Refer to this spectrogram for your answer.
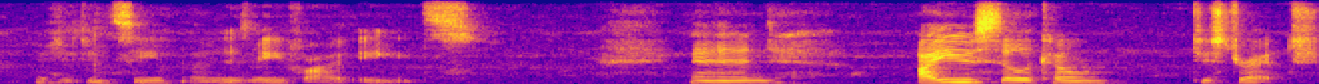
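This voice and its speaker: Soft-spoken and at a medium pitch, a woman talks at a very slow pace with long, frequent pauses, vocal fry, lively intonation, and big swings in loudness. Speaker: vlogger. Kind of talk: casual tutorial vlog. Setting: at home, partner sleeping nearby. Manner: quiet, soft-spoken; hesitant, many fillers.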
